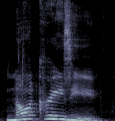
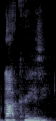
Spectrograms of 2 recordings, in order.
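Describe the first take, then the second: First: "Not crazy" slow, with "Not" pushed up and hit hard; stress on not. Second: Said in the usual way. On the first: Shown as a demonstration. Correcting her own word choice, stressing "Not". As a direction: lean on "Not" to correct herself. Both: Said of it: "Damn it".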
